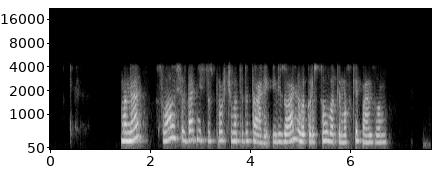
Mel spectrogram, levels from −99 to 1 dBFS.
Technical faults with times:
0.00-7.62 Opus voice compression

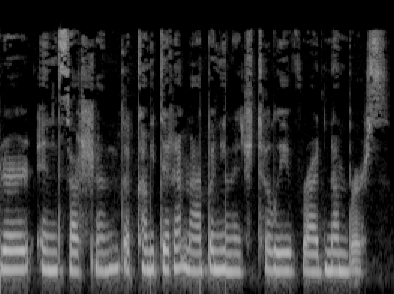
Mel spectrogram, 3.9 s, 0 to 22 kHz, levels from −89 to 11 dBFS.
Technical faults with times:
1.50-2.25 chunks out of order

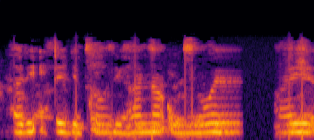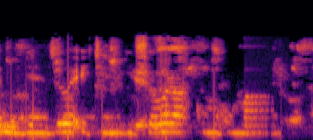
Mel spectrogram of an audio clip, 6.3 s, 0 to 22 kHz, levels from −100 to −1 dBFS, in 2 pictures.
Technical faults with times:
2.19-2.89 AAC frame loss with concealment
5.60-6.02 AAC frame loss with concealment

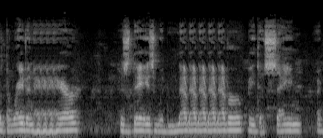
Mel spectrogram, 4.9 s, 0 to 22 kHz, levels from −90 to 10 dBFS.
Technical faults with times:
0.59-0.88 repeated frames
2.82-3.40 repeated frames

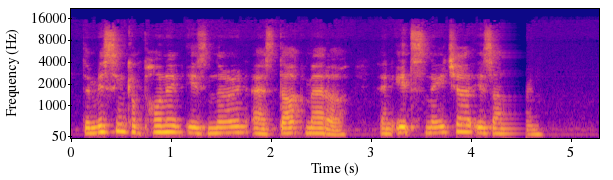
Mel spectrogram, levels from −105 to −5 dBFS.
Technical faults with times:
4.33-4.57 long network dropout

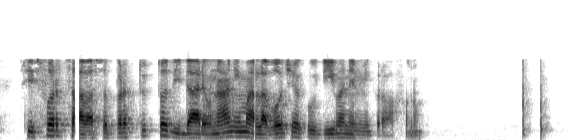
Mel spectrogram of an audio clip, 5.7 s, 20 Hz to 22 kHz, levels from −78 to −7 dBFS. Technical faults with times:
0.74-0.80 packet loss filled with silence
2.54-2.56 packet loss filled with silence
5.06-5.10 packet loss filled with silence

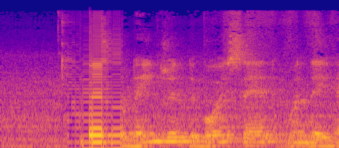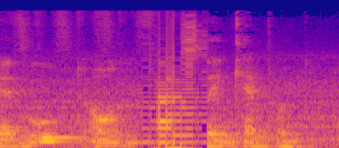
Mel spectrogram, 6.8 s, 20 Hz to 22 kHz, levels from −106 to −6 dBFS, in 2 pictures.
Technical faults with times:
0.67-1.22 robotic sound from repeated short buffers
4.77-5.46 robotic sound from repeated short buffers

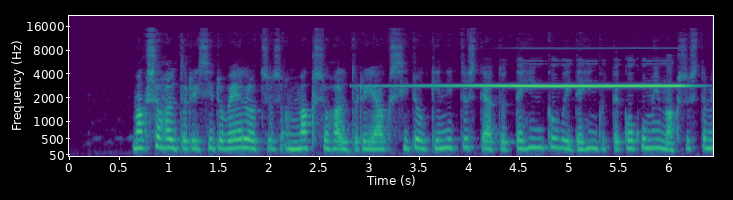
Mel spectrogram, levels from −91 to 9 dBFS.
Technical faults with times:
2.81-6.44 loudspeaker feedback squeal

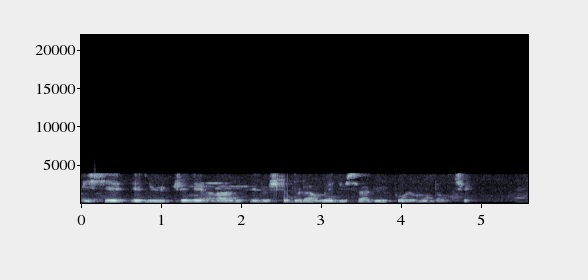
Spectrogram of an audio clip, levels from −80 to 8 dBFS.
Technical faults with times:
2.42-2.58 packet loss with last packet repeated

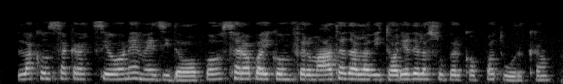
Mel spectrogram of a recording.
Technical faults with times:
0.16-3.32 automatic gain rising

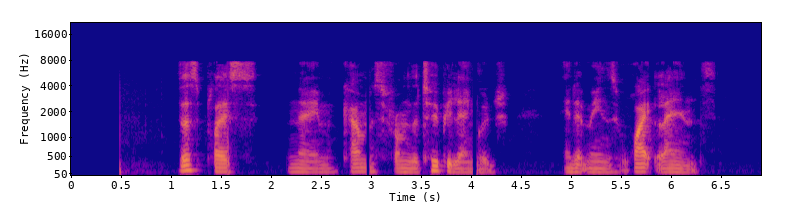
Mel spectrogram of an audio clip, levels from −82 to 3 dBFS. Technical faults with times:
1.56 unconcealed Bluetooth headset packet loss
2.95-2.99 unconcealed Bluetooth headset packet loss
4.02-4.06 unconcealed Bluetooth headset packet loss
6.46 unconcealed Bluetooth headset packet loss

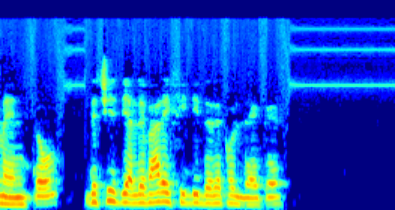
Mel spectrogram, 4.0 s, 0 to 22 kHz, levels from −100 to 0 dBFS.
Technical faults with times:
0.00-3.95 converter idle tones

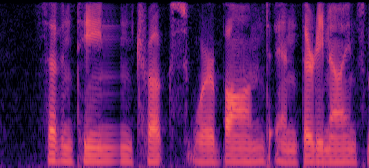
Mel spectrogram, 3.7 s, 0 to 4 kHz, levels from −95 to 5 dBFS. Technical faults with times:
1.04-1.25 call audio freeze

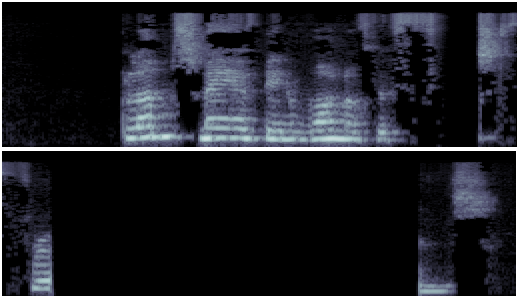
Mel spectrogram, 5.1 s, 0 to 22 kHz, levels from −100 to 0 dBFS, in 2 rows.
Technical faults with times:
2.14-2.39 long network dropout
2.81-4.65 audio dropout to silence

